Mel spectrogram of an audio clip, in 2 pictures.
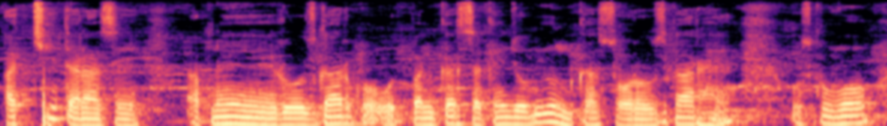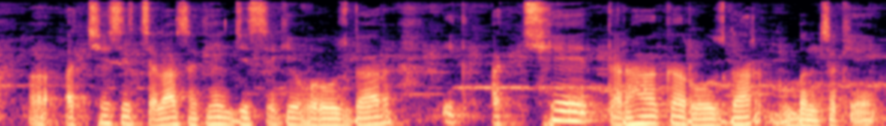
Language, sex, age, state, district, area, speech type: Hindi, male, 30-45, Madhya Pradesh, Bhopal, urban, spontaneous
